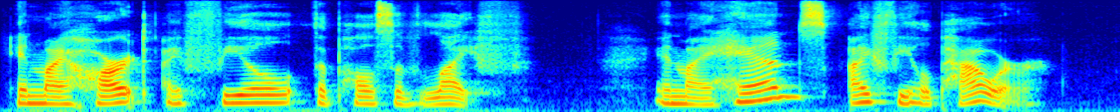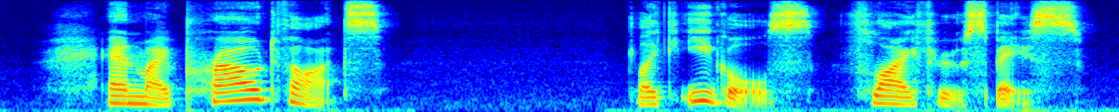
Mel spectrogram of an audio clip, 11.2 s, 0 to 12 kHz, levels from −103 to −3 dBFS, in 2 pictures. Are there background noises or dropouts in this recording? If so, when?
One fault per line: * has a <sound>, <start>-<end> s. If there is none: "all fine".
all fine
